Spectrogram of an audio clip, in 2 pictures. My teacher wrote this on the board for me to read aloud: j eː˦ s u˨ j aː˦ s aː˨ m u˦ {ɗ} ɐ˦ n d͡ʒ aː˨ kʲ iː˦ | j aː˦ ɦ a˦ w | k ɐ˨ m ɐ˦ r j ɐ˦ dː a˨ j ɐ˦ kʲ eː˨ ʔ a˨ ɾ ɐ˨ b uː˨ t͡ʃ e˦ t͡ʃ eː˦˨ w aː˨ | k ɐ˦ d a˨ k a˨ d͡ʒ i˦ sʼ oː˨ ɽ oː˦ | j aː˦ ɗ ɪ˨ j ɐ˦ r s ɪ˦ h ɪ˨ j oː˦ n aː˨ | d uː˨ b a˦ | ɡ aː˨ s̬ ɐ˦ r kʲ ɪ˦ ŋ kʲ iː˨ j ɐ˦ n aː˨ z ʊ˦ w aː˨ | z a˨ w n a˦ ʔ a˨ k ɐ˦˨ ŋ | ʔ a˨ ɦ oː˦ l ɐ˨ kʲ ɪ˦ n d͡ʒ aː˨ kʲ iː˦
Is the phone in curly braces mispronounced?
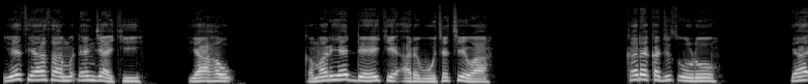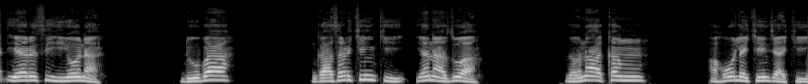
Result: no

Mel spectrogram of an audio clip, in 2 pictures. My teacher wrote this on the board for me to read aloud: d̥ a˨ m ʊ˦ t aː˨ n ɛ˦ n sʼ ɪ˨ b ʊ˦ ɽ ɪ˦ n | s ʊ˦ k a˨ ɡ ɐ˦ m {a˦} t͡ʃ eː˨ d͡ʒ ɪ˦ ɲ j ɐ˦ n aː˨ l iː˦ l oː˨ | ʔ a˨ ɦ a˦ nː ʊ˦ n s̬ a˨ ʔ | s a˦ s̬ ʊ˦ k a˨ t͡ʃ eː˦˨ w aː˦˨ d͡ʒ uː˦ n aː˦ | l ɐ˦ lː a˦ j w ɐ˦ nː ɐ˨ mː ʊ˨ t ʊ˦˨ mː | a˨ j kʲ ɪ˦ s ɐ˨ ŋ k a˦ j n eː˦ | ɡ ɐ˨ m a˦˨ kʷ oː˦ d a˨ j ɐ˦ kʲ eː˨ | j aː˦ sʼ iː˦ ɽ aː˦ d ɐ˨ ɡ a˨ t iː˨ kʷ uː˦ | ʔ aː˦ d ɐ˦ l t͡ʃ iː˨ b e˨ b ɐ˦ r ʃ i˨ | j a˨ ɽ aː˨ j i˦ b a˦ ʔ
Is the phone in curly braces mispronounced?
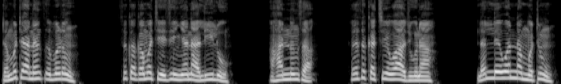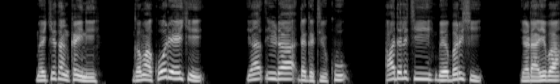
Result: yes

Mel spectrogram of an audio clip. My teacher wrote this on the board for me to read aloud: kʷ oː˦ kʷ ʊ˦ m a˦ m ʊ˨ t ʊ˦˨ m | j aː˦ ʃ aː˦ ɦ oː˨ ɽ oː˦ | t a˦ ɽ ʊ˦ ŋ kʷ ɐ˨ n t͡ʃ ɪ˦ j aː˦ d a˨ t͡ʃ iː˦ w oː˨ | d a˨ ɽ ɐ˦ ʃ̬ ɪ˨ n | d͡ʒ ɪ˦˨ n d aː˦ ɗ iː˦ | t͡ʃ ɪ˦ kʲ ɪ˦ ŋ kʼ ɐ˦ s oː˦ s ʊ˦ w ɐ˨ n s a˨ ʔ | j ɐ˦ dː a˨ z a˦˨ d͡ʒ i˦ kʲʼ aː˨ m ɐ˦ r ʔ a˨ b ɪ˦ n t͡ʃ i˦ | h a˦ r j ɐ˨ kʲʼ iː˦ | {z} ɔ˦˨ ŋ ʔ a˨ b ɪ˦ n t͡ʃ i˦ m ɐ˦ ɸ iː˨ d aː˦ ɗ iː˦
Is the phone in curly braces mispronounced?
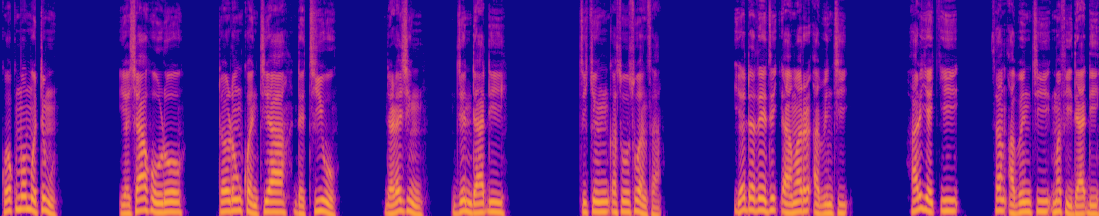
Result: yes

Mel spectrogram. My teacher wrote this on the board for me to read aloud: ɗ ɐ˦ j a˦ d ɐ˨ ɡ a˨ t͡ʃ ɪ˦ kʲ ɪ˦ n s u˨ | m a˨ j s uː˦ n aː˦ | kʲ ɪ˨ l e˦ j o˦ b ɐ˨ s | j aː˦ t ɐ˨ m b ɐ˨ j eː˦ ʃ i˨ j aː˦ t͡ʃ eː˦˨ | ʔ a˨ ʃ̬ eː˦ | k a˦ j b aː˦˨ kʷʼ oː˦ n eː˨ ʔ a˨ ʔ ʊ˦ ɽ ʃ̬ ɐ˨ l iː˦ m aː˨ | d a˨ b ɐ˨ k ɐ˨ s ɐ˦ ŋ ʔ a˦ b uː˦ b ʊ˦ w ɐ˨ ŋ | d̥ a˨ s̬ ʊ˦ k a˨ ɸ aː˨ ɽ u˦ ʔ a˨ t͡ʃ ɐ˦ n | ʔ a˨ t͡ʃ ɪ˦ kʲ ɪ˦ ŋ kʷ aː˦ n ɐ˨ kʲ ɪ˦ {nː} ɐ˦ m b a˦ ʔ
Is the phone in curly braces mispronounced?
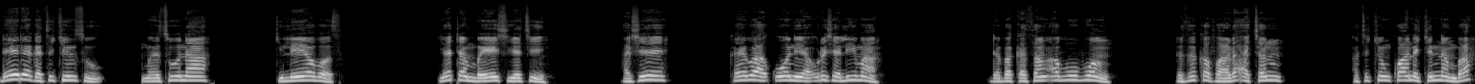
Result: no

